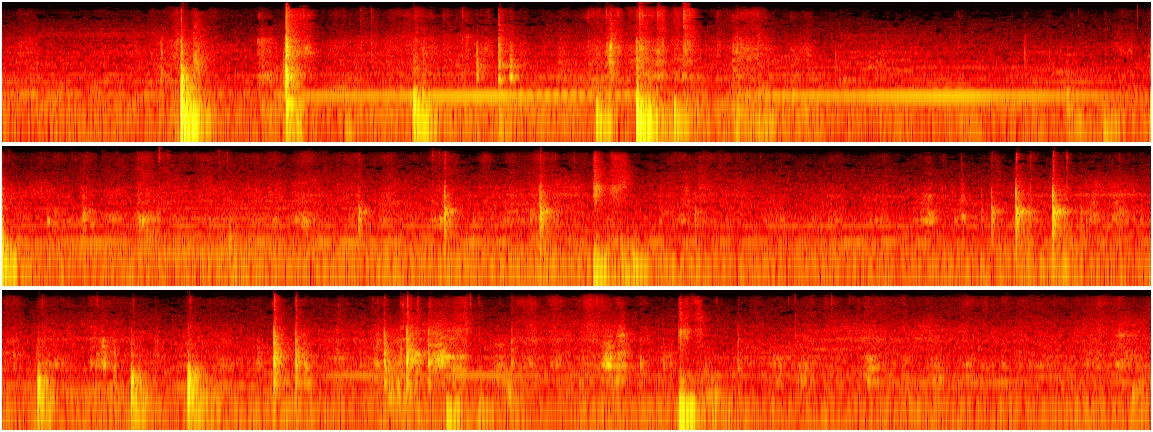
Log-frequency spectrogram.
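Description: Fingers rub and tap on leather.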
